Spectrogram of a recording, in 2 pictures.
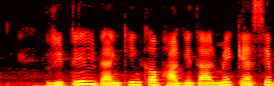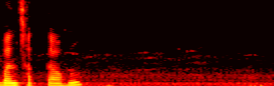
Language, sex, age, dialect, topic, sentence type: Hindi, female, 60-100, Marwari Dhudhari, banking, statement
